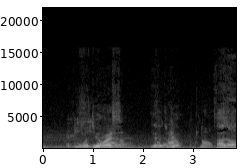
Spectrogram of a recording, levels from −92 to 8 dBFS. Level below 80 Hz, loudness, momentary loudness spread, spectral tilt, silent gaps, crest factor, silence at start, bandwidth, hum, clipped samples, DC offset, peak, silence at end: -52 dBFS; -37 LUFS; 21 LU; -7 dB/octave; none; 20 dB; 0 s; 16 kHz; none; under 0.1%; under 0.1%; -18 dBFS; 0 s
